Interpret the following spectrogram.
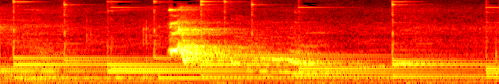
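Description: A small dog gives one sharp bark about a second in, falling in pitch: a warning at a hand reaching toward the woman it is guarding. Background music with chiming tones plays throughout.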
